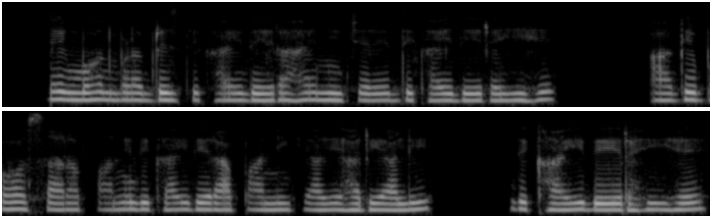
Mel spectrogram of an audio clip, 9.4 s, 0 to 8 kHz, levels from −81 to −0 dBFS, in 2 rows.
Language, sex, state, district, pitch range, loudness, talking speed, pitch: Hindi, female, Uttar Pradesh, Jalaun, 185-200 Hz, -35 LUFS, 205 wpm, 195 Hz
